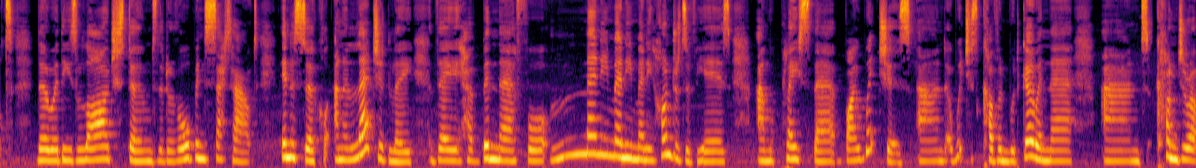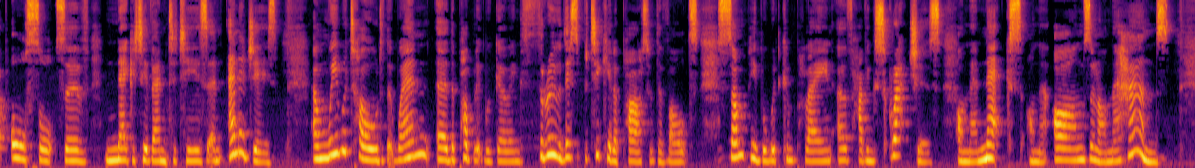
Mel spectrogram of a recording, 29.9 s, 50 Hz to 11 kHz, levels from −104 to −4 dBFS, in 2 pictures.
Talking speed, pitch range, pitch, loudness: 175 wpm, 200-245 Hz, 215 Hz, -20 LUFS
